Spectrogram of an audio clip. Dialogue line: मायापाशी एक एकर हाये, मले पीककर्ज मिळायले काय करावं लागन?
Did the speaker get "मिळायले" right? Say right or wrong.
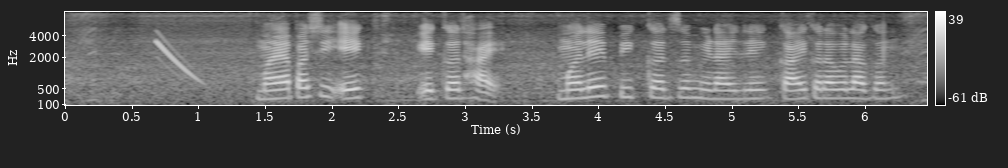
right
